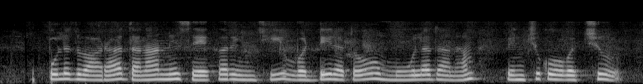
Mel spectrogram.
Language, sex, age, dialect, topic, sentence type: Telugu, female, 18-24, Utterandhra, banking, statement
